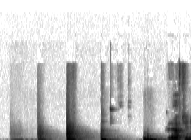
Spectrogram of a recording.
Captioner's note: gavel taps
